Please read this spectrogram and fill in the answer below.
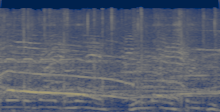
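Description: Several voices shouting and whooping, with long falling calls and short yells, and no music playing.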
